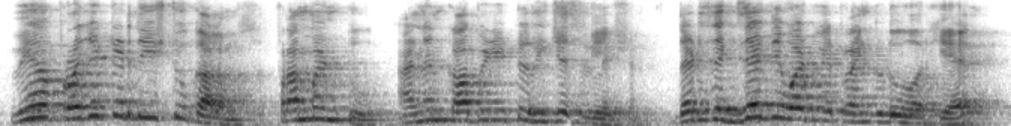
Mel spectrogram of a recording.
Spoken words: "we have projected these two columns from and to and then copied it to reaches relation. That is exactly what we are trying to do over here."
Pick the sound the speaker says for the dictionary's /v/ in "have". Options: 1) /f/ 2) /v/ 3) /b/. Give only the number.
2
